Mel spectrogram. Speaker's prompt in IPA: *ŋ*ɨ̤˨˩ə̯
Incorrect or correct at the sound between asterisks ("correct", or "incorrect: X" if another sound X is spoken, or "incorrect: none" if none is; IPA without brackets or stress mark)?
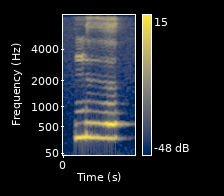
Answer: incorrect: n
